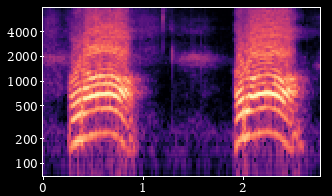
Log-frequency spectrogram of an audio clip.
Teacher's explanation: जबान का आखिरी हिस्सा भी ऊपर उठ जाता है और आवाज मोटी सुनाई देती है।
